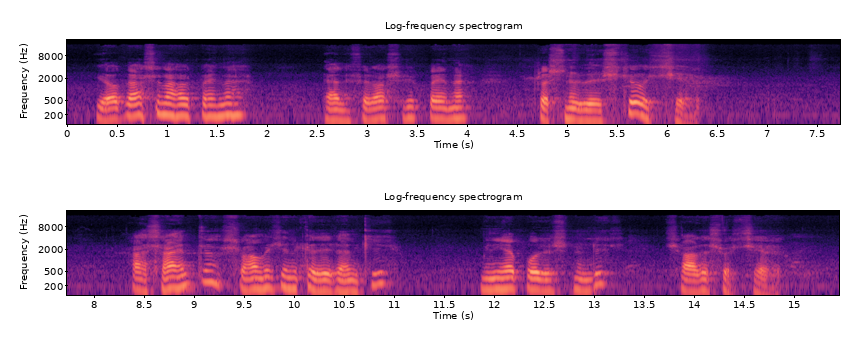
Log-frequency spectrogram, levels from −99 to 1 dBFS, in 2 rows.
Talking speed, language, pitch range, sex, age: 60 wpm, Telugu, 140-190 Hz, male, 60-79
